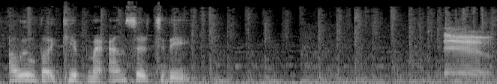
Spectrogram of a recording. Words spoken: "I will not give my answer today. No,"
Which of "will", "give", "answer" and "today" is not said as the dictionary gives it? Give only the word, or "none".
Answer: give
